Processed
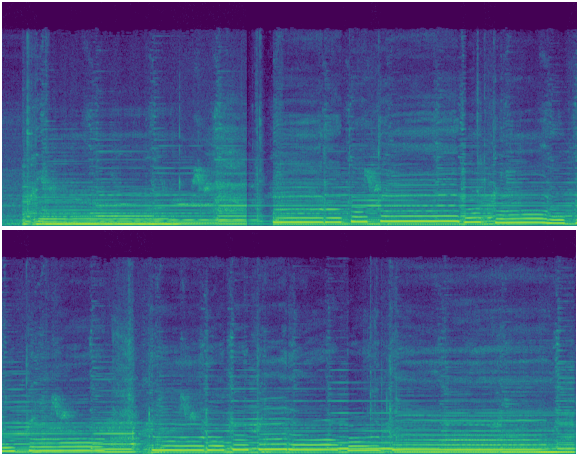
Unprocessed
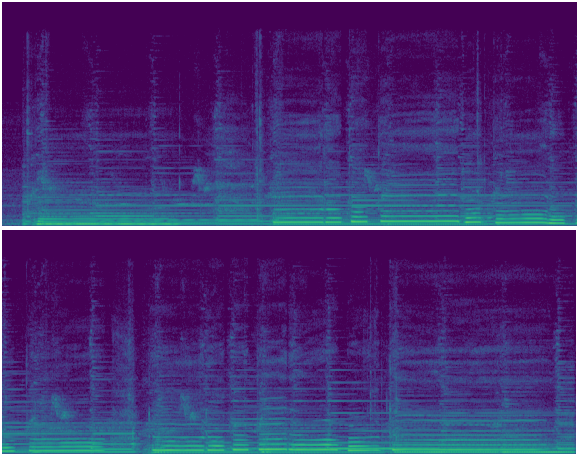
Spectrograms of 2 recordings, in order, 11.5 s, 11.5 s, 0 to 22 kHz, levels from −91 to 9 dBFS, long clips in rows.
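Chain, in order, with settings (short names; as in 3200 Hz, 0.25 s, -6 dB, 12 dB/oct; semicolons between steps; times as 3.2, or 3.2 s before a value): 2.45–3.67 expander -28 dBFS; maximiser +23.5 dB; gain -1 dB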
